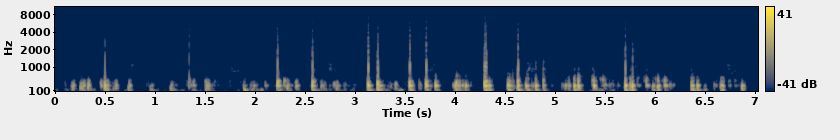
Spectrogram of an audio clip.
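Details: Fit male's abdomen heard through a stethoscope while he digests pastry, chicken, curry, bread, milk, eggs and pasta; rapid, irregular gurgles and clicks: active bowel sounds.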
